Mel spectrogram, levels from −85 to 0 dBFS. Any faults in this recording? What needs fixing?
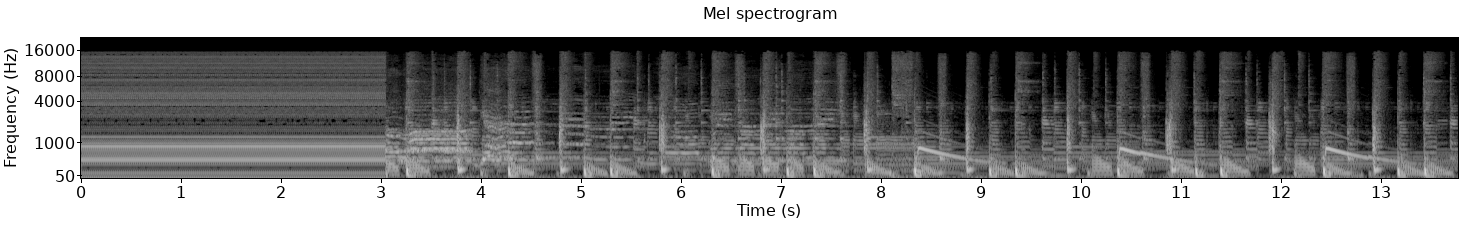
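A system hang loop is already under way at 0.00 s and lasts until 3.05 s. One 20 ms piece of audio repeats about 150 times, producing a steady 50 Hz buzz. The hardware kept replaying its buffer while the system froze. Prevent it with a watchdog that mutes output when buffers stop refreshing.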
